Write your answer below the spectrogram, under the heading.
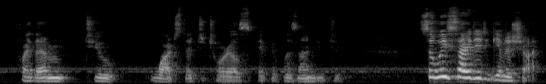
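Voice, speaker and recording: A woman talks at a moderate pace while noticeable background noise carries on around her. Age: 70s. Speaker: doll restorer. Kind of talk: casual chat.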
